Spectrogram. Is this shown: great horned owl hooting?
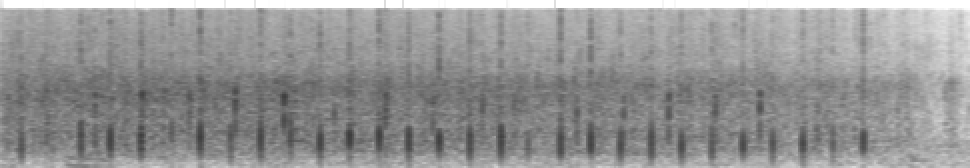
no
